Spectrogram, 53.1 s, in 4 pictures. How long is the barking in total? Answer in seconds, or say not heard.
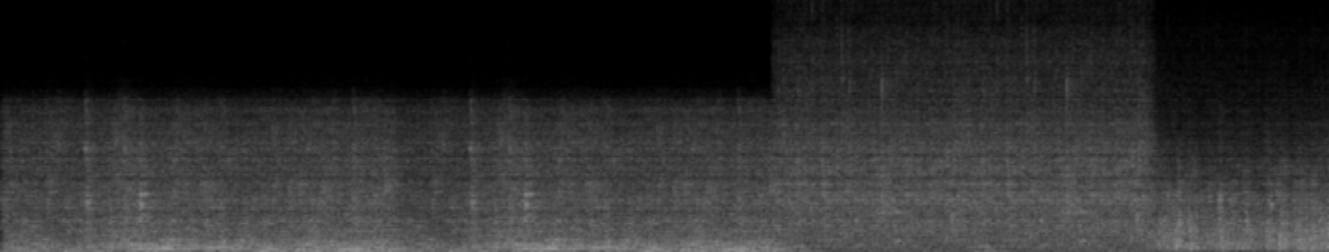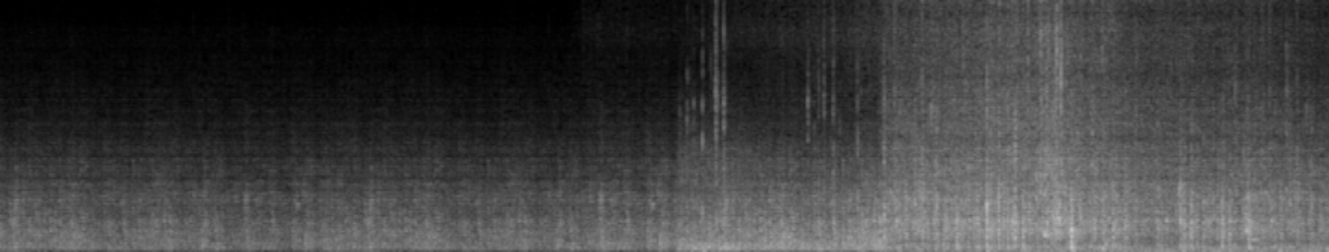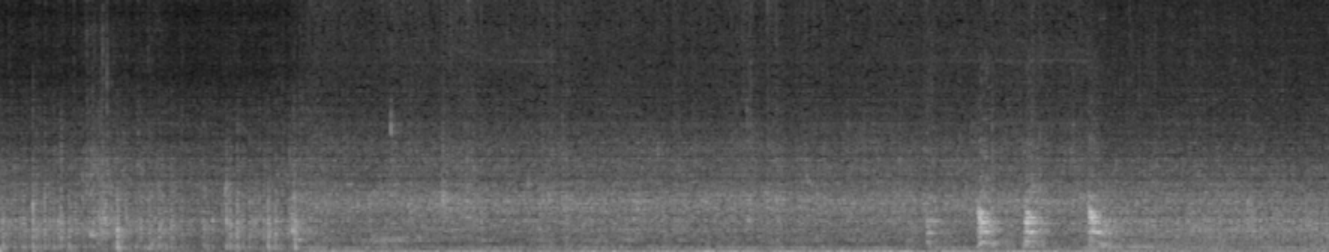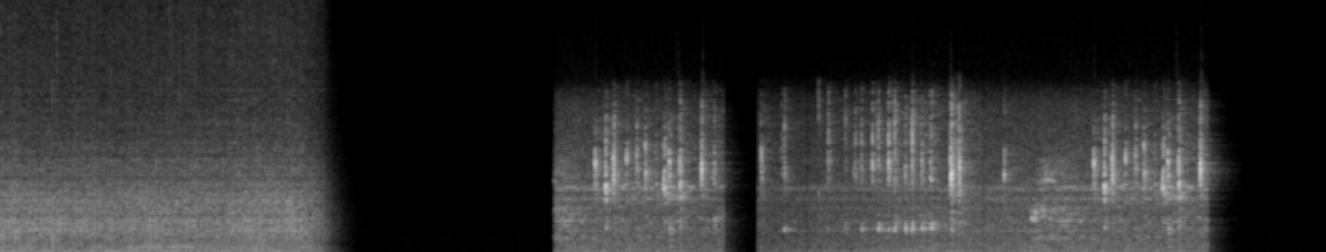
2 s.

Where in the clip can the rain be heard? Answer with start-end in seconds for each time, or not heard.
0.0-43.1.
